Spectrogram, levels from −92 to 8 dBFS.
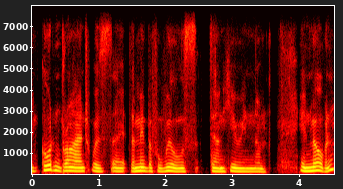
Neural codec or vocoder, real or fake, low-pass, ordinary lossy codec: none; real; 7.2 kHz; Opus, 32 kbps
